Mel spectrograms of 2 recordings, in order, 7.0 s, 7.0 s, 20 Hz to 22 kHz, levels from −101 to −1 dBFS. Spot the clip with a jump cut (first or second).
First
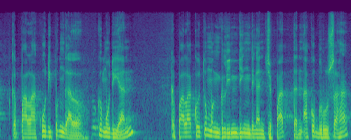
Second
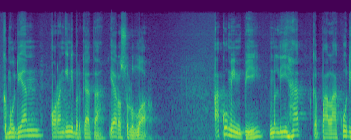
first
